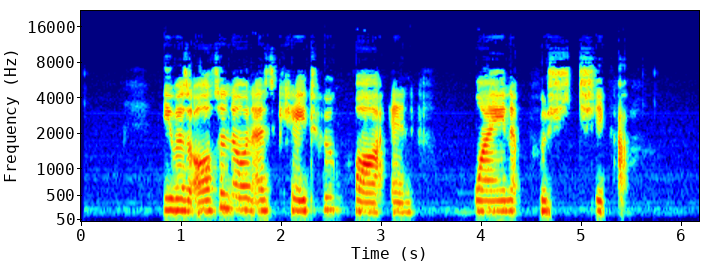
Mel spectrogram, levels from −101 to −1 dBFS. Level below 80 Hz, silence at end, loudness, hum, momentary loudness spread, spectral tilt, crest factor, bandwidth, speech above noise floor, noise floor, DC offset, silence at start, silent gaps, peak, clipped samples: -60 dBFS; 0.75 s; -16 LUFS; none; 11 LU; -3 dB/octave; 18 dB; 9.4 kHz; 49 dB; -66 dBFS; under 0.1%; 0.85 s; none; 0 dBFS; under 0.1%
